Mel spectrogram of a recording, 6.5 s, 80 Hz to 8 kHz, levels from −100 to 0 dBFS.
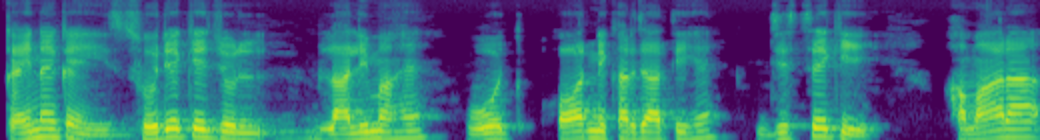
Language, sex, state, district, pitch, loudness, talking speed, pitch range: Hindi, male, Uttarakhand, Uttarkashi, 135 Hz, -15 LUFS, 155 wpm, 125-150 Hz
